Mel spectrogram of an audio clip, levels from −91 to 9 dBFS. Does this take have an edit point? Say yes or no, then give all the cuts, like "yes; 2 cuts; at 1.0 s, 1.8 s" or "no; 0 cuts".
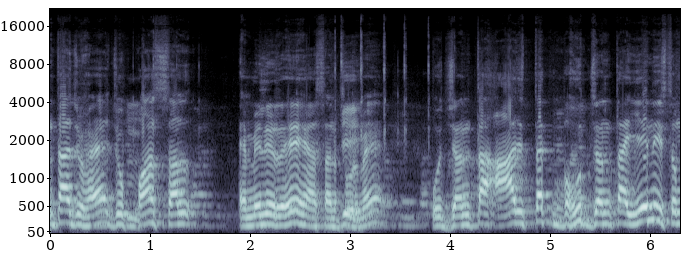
no; 0 cuts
